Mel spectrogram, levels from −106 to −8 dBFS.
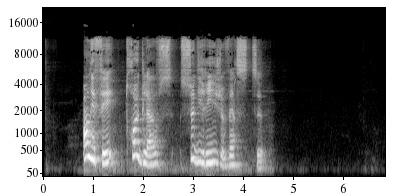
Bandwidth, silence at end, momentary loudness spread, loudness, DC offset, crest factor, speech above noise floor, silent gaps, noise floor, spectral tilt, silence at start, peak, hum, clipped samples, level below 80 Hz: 12 kHz; 2.4 s; 15 LU; -18 LUFS; under 0.1%; 20 dB; 68 dB; none; -86 dBFS; -3.5 dB/octave; 0.8 s; -2 dBFS; none; under 0.1%; -68 dBFS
